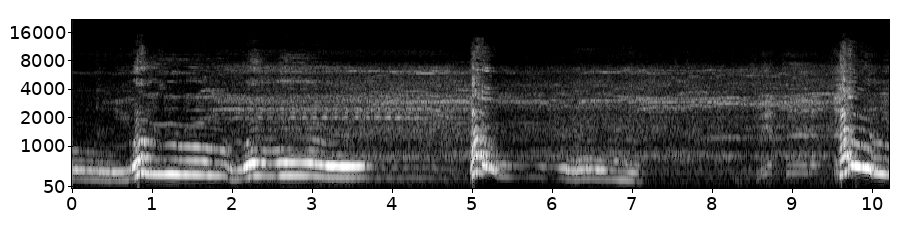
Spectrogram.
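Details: Howling along to a Toby Keith song, a bomb-detection dog gives long sliding tones that rise and fall, ending in a falling whine, then a quieter stretch before another sharp rising howl.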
